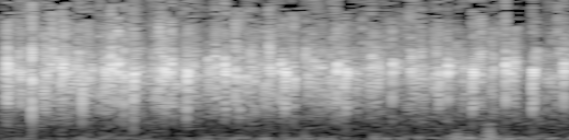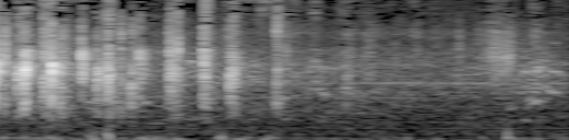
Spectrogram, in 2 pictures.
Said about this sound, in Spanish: y ella no es otra que nuestra alcaldesa, Conchi, y me gustaría darle un fuerte aplauso porque gracias a ella, pues Lebo está creciendo poco a poco más.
